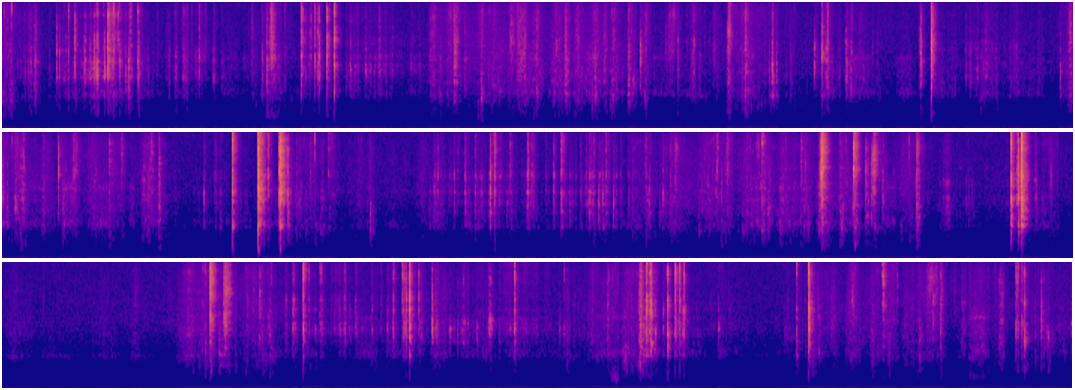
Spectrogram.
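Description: Plastic bodywork of a motorcycle, its seat unit and rear fender, being handled and fitted by hand: rustling and scraping with many small clicks. A few sharp knocks stand out, two close together about halfway through and another a few seconds later.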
